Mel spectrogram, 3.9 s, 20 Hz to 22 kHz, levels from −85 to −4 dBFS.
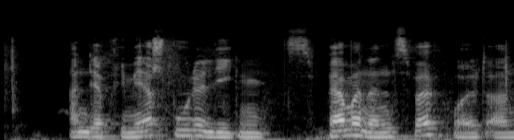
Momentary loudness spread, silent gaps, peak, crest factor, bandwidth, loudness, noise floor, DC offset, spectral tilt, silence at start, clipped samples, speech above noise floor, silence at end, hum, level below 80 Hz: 12 LU; none; -16 dBFS; 18 dB; 9.6 kHz; -34 LUFS; -57 dBFS; under 0.1%; -5.5 dB/octave; 0.05 s; under 0.1%; 23 dB; 0 s; none; -52 dBFS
